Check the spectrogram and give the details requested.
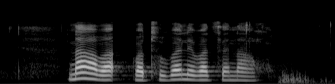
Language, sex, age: Northern Sotho, female, 25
